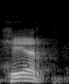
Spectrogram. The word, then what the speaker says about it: heir: एन हेयर, हेयर में HEIR हेयर होता है, तो वहाँ पर एच साइलेंट है।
